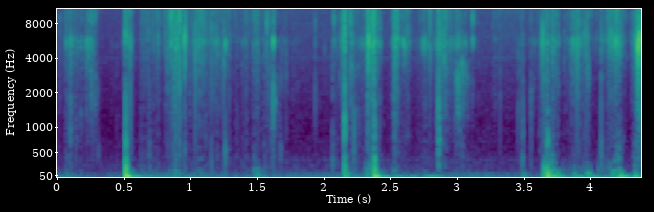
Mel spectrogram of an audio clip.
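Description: A wooden ear pick with a metal tip, held in the fingertips, scratches inside the ear canal of the left silicone ear on a white binaural microphone. Soft crunchy, tearing scrapes come in uneven bursts with low rumbling thumps, the loudest landing near the start, the middle and toward the end.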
